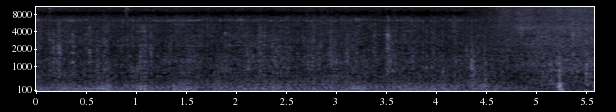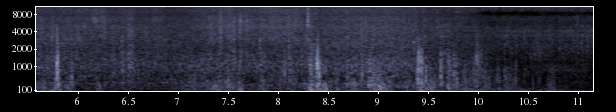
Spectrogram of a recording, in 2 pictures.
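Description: Strong wind around 25 knots buffets a sailing yacht at sea, a loud, continuous rush of gusts and microphone wind noise mixed with splashing waves and water slapping the hull.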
